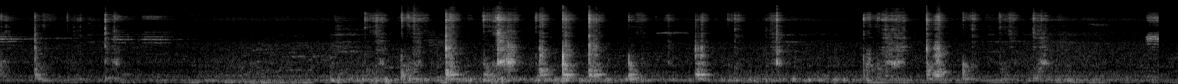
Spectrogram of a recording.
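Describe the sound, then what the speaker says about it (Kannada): Semolina (rava) fried in ghee over a medium flame for kesari bath, with a faint sizzle and a run of fairly loud scraping and clinking as a spatula works the pan. "ಇದನ್ನು ತುಪ್ಪದಲ್ಲಿ ಡೀಪಾಗಿ ಸ್ವಲ್ಪ ಫ್ರೈ ಮಾಡ್ಕೋಬೇಕು"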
